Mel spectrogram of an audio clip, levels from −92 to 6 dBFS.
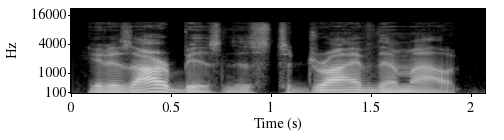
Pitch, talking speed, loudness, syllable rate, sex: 100 Hz, 230 wpm, -19 LUFS, 6.0 syllables/s, male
